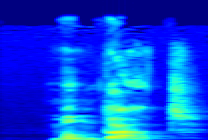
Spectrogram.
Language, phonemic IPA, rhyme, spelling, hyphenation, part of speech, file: Dutch, /mɑnˈdaːt/, -aːt, mandaat, man‧daat, noun, Nl-mandaat.ogg
- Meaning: mandate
